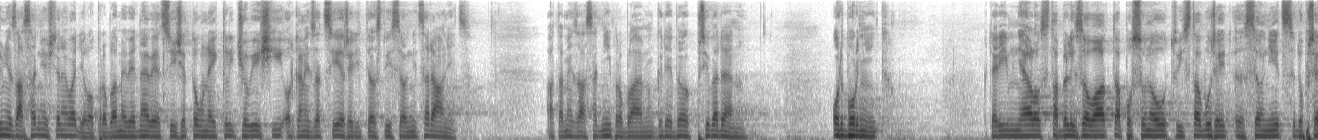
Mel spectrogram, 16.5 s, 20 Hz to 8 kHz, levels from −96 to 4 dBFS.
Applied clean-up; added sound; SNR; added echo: none; none; none; none.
